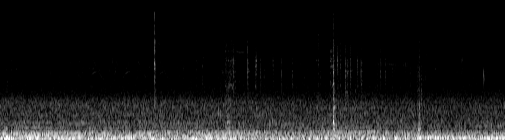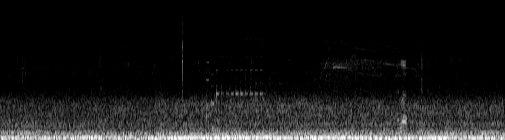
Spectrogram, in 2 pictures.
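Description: Boat outboard motor idling with a steady low rumble; its tone gets stronger about eight and a half seconds in. A few light clicks of fishing tackle sound over it.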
